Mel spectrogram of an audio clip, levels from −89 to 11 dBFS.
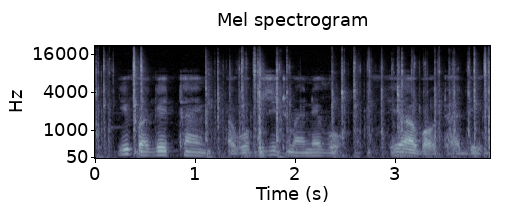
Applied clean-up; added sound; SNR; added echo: none; Typing; 1 dB; none.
